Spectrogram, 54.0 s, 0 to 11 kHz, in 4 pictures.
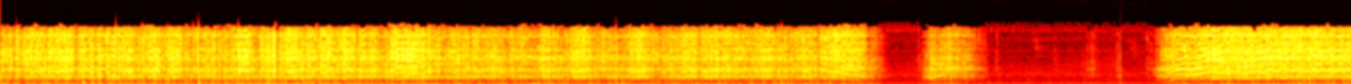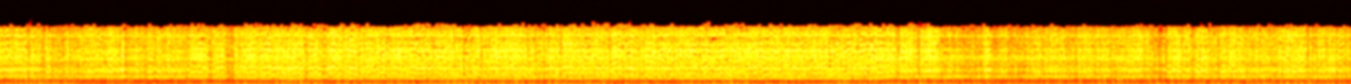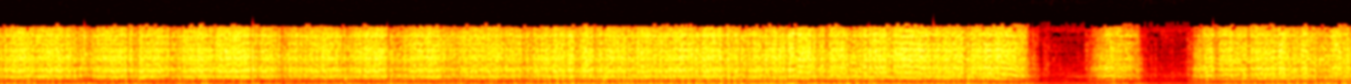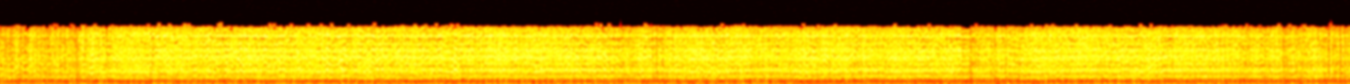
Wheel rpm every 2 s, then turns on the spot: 240, 230, 230, 230, 90, 30, 190, 230, 210, 210, 210, 230, 230, 240, 230, 230, 230, 230, 140, 90, 220, 210, 210, 220, 220, 220, 230.
none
